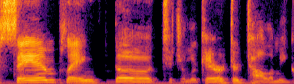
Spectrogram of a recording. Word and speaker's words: Ptolemy: Ptolemy. P is silent.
